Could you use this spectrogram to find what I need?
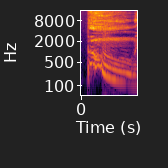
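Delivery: long explosive boom; booming impact. Retold or imitated. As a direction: hit it like a crashing wave. Another wave hits, retold.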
